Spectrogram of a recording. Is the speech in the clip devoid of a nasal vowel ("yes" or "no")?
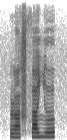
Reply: no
